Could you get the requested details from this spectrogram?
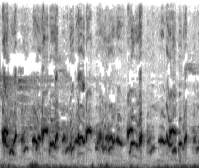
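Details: Trucukan, the yellow-vented bulbul, in a continuous warbling run of liquid, slurred notes rising and falling in quick succession. The song is played to provoke other bulbuls into singing.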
